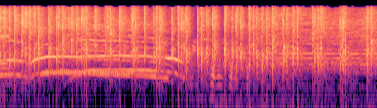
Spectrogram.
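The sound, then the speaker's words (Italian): A studio audience on the Dance Attack show claps in a dense, steady burst of applause, with a long wavering whoop of cheering rising over it at the start before the clapping thins slightly. “ce l'abbiamo fatta finalmente a riportare ai microfoni del Dance Attack Erika, applauso!”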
